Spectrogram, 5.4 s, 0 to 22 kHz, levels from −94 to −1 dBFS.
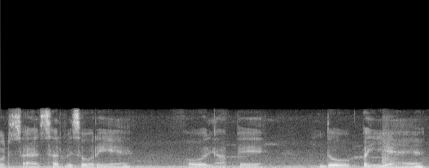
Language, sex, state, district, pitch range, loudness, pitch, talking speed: Hindi, male, Uttar Pradesh, Lalitpur, 90-110 Hz, -19 LUFS, 105 Hz, 120 wpm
